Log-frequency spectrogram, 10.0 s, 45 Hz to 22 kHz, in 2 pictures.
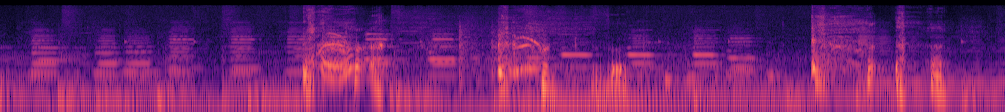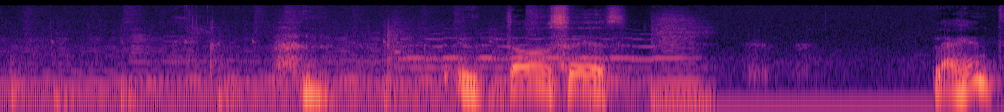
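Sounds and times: low background tone: 0:00.0 - 0:10.0
man laughing: 0:01.5 - 0:04.9, 0:06.0 - 0:09.2.

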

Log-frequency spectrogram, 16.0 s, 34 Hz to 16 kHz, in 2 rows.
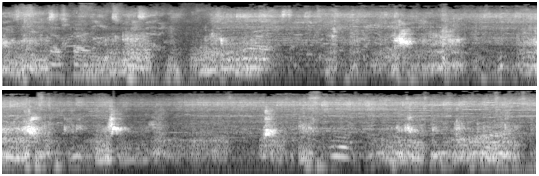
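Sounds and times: puppies barking: 0:00.0 - 0:16.0.

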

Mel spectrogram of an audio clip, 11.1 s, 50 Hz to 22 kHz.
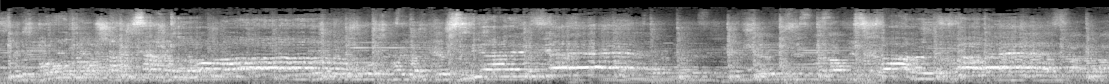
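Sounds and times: group singing worship music: 0:00.0 - 0:11.0.

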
